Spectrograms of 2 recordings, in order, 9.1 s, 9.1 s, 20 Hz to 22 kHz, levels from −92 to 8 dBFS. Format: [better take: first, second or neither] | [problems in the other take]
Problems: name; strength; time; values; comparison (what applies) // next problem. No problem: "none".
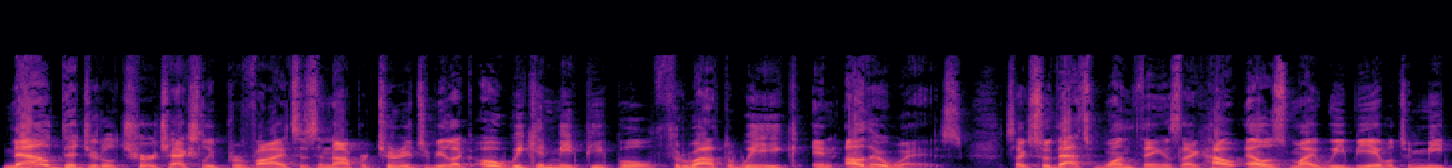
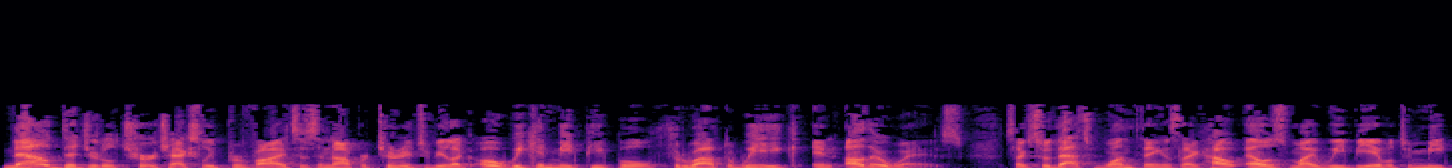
first | garbled, watery; slightly; nothing above 8 kHz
